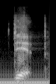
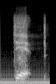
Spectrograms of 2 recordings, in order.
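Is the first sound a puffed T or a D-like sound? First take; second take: D-like; D-like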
